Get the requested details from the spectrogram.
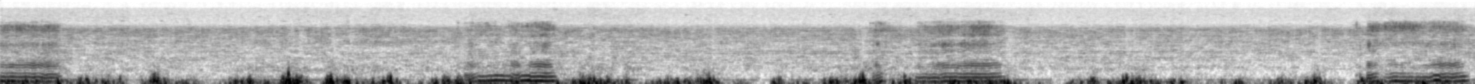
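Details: Sleeping cat: soft, rhythmic, low rumbling breaths with a fluttery buzz on each cycle; snoring, possibly purring.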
